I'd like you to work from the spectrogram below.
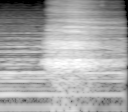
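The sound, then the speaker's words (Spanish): A single deep, airy breath drawn in during a guided breathing exercise, rising suddenly after a brief quiet moment and holding steady, with a faint low hum underneath and no talking. “Ahora una respiración profunda. Uno, dos, tres, cuatro.”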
